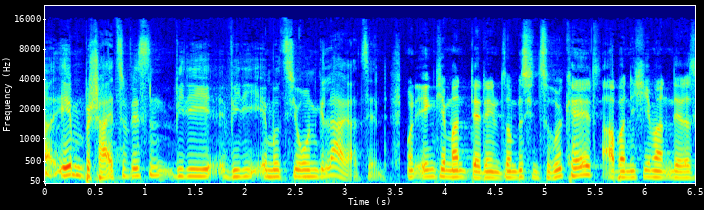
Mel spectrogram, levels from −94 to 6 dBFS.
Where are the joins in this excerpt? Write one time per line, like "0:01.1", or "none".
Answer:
0:03.5
0:05.6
